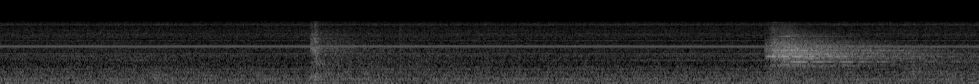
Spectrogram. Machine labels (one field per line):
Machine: pump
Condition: normal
